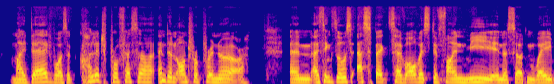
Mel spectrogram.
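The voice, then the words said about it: German accent. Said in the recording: “I grew up in a very small town in Germany. I guess you can tell from my accent. I can't really hide that.”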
